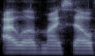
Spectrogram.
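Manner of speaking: flat, lifeless monotone with zero energy. Showing an affirmation said without giving it energy: flat, no energy. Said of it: "when you sound like that? ... you're giving no energy".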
